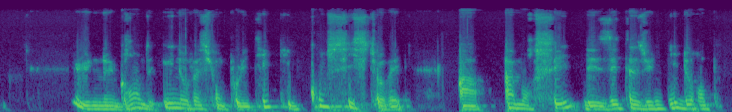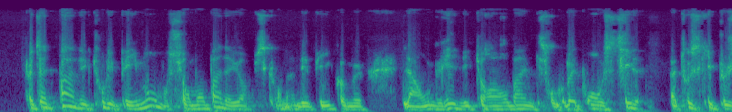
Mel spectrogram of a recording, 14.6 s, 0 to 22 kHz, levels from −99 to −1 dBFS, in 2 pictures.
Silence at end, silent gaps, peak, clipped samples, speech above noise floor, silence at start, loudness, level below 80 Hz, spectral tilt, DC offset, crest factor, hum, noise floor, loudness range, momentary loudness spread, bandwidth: 0 s; none; -14 dBFS; under 0.1%; 29 dB; 0.3 s; -28 LUFS; -48 dBFS; -6 dB/octave; under 0.1%; 12 dB; none; -56 dBFS; 1 LU; 4 LU; 16 kHz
